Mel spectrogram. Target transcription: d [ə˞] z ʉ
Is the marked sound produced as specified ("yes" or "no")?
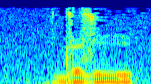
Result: yes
